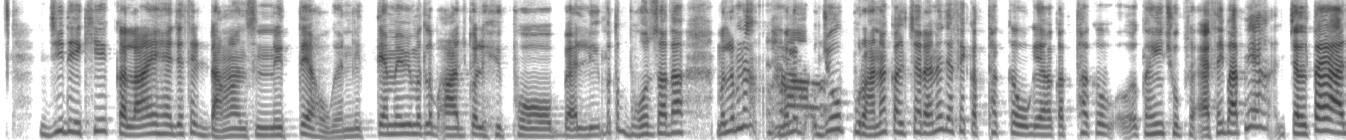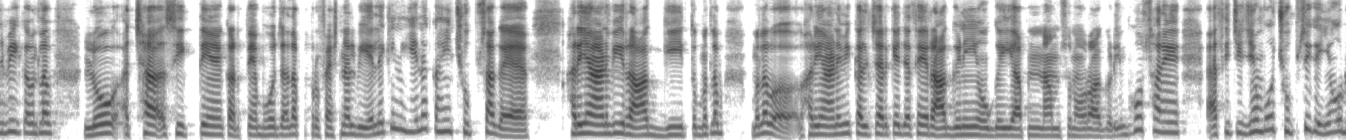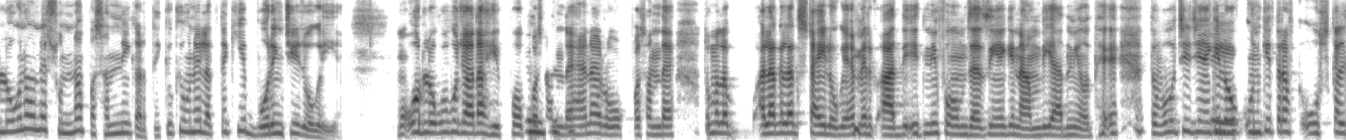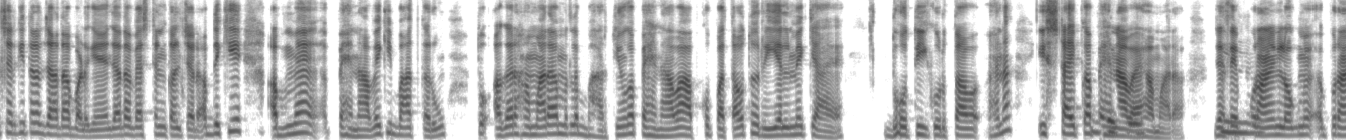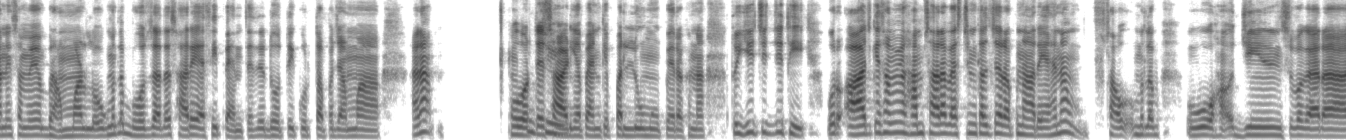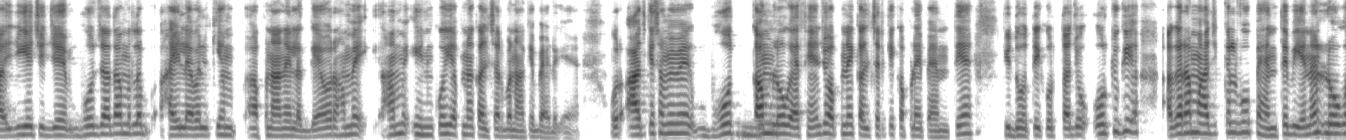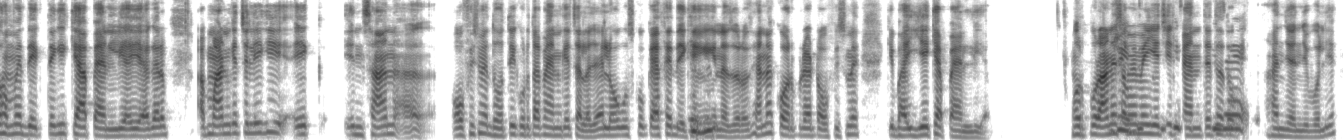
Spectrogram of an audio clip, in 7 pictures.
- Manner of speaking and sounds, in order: in English: "डांस"; in English: "कल्चर"; in English: "प्रोफेशनल"; in English: "कल्चर"; in English: "बोरिंग"; in English: "स्टाइल"; in English: "फॉर्म्स"; laughing while speaking: "होते"; in English: "कल्चर"; in English: "वेस्टर्न कल्चर"; in English: "रियल"; in English: "टाइप"; in English: "वेस्टर्न कल्चर"; in English: "हाई लेवल"; in English: "कल्चर"; in English: "कल्चर"; laughing while speaking: "लोग हमें"; in English: "ऑफिस"; in English: "कॉर्पोरेट ऑफिस"
- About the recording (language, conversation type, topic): Hindi, podcast, क्या आप अब पहले से ज़्यादा विदेशी सामग्री देखने लगे हैं?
